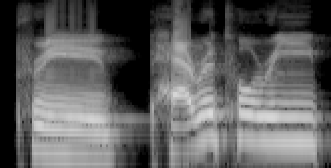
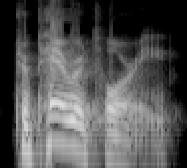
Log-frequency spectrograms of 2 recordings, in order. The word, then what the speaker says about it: preparatory: pronunciation of this word the students pronounce this word pre paratory Preparatory students don't really know how to pronounce this word when they see it because this word somehow does not trip off the t is is really hard to pronounce but the correct pronunciation of the this word is Preparatory Preparatory Preparatory Preparatory Preparatory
